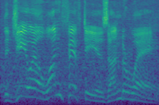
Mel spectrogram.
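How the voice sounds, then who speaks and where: A man's voice: sits high, very animated, normal speed, background noise. A man working as lead motorsport commentator, calling live races in an upbeat, polished broadcast delivery. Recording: music behind the voice.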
